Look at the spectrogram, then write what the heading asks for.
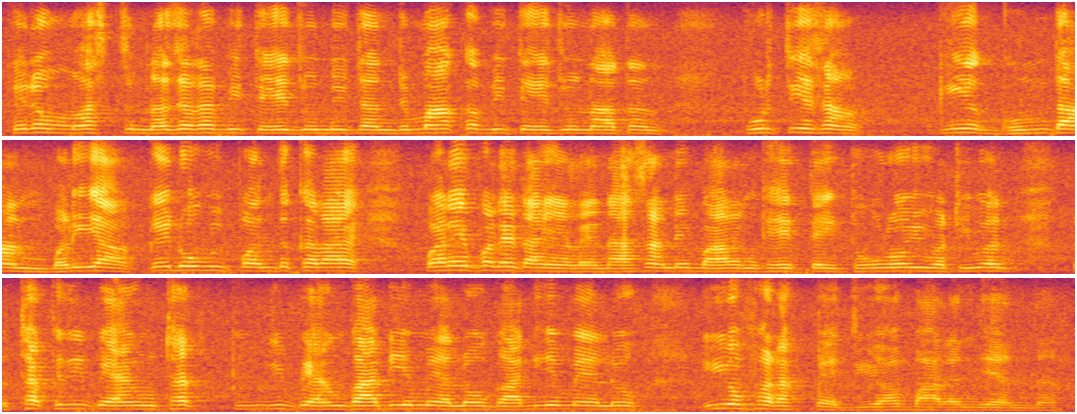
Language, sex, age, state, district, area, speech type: Sindhi, female, 45-60, Delhi, South Delhi, urban, spontaneous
